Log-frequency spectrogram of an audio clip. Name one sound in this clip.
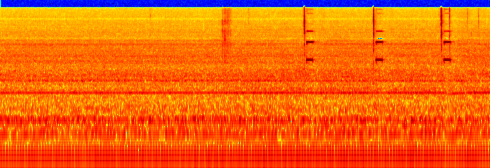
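An air fryer fan hums steadily.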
